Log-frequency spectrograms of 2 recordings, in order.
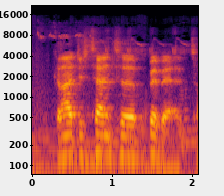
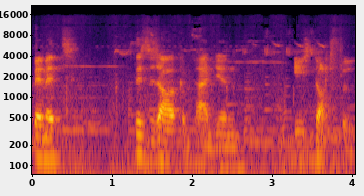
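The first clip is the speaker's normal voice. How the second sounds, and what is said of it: Draconic character voice. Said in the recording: “talk in my draconic voice”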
